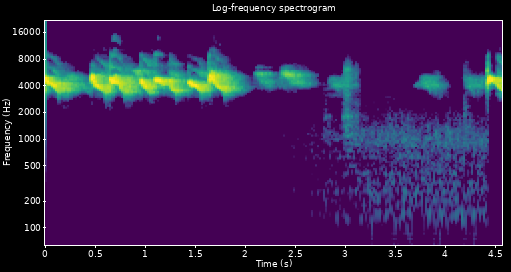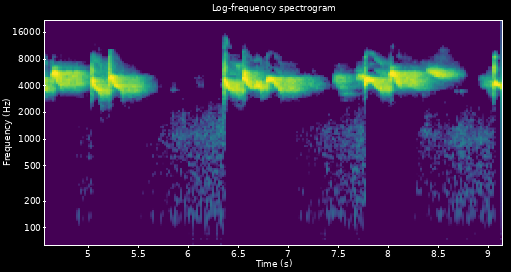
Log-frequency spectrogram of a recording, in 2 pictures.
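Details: White-eye male pushed toward competition form, 31 December 2021: quick, high, chattering warble phrases in irregular bursts, interspersed with quiet noisy spells.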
